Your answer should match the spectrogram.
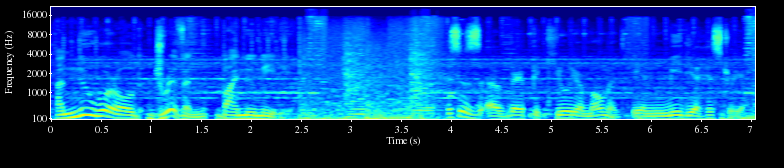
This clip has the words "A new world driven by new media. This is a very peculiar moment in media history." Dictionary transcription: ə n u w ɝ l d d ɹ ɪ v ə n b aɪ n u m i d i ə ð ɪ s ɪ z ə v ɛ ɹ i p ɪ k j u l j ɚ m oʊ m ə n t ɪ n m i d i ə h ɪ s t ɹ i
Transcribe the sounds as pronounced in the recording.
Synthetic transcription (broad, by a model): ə n u w ɝ l d d ɹ ɪ v ə n b aɪ n u m i d i ə ð ɪ s ɪ z ə v ɛ ɹ i p ɪ k j u l j ɚ m oʊ m ə n t ɪ n m i d i ə h ɪ s t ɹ i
